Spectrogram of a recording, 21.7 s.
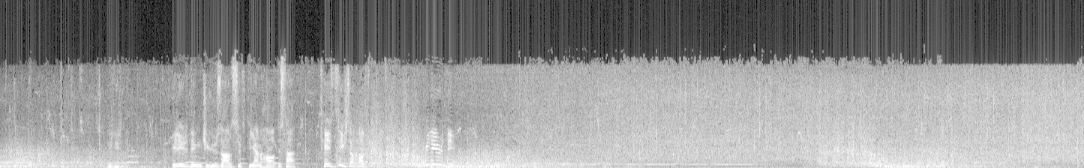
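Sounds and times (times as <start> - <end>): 
thunder rumbling: 0.0 - 3.5, 6.7 - 15.2, 16.2 - 21.4
rain: 0.0 - 21.6
speech: 2.2 - 2.6, 3.4 - 7.8, 8.5 - 9.4.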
